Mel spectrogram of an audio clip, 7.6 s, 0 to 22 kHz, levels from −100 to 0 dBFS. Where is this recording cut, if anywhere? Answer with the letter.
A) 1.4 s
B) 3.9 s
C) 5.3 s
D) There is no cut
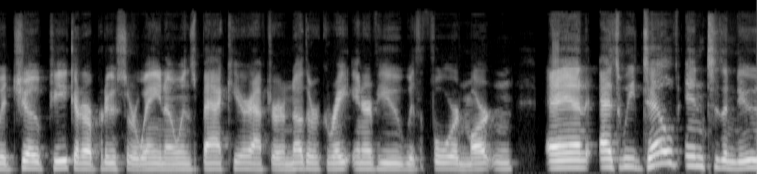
D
